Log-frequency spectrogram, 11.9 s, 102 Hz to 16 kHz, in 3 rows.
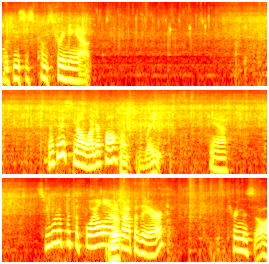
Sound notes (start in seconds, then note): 2.5 steak sizzling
